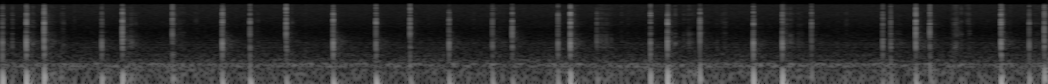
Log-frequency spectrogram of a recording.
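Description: A solid bar of soap in a red paper wrapper, held upright, is tapped with long nails. Around thirty short, dry taps come at a slow, uneven pace, each a quick, bright click that dies away almost at once. A steady low hum runs underneath throughout.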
